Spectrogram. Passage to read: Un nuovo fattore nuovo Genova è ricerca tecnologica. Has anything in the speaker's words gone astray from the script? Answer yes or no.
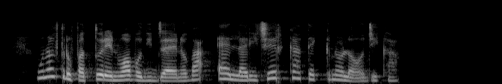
yes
